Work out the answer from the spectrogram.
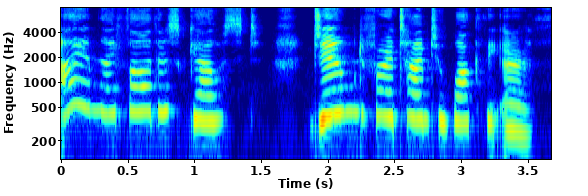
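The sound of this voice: At a moderate pace, a woman performs a put-on character voice at an extremely high pitch.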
